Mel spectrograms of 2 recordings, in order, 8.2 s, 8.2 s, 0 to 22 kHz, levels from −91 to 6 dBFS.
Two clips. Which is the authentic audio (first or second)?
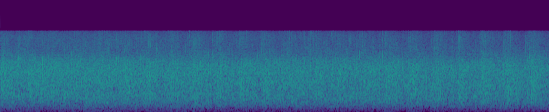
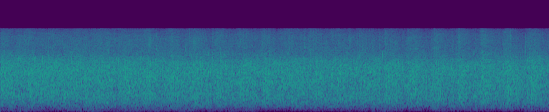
first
